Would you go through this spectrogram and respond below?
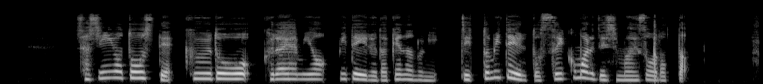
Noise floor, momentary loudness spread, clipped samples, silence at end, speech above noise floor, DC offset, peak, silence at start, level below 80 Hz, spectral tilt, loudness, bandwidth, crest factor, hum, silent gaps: -67 dBFS; 10 LU; under 0.1%; 0.05 s; 46 dB; under 0.1%; -4 dBFS; 0.8 s; -74 dBFS; -4 dB/octave; -22 LUFS; 11.5 kHz; 18 dB; none; none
